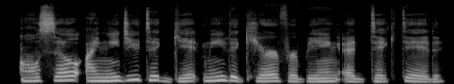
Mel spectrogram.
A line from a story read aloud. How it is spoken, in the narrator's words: she said sadly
